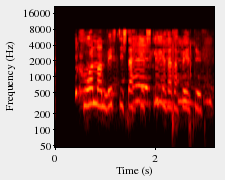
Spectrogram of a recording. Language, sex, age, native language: Icelandic, male, 12, Icelandic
